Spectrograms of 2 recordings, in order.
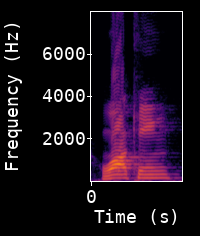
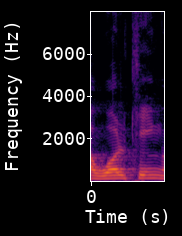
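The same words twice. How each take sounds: First: "Walking" said with no L sound; silent L. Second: "walking" with the L wrongly sounded; L prononcé à tort. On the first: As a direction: drop the L in "Walking". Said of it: "Le L ne se prononce pas". (« Walking » prononcé sans le L) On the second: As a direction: sound a clear L before the K in "walking". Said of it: "et c'est pas walking". (« walking » avec un L prononcé à tort) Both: Shown as a demonstration.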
